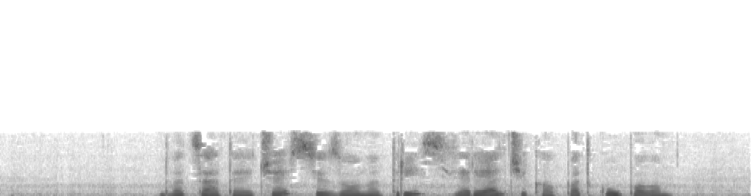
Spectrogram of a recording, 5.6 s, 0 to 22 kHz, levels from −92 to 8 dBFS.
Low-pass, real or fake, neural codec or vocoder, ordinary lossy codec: 7.2 kHz; real; none; MP3, 32 kbps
